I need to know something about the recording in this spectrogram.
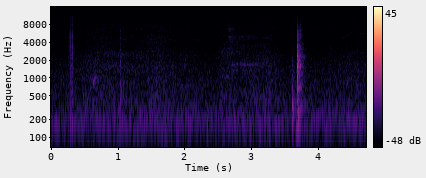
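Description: A hand knocks a lamp against a wooden frame.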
